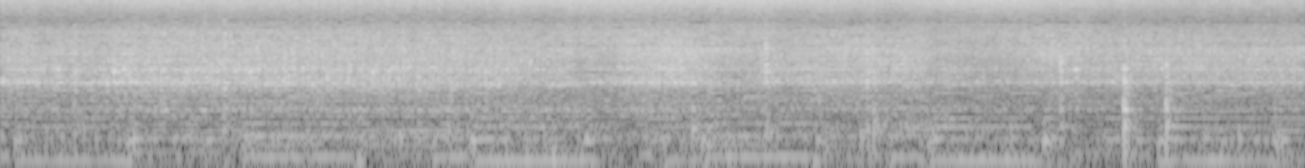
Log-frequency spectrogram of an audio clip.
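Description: Two tomatoes frying in a pot of oil for Pakistani biryani, a steady bright sizzle that holds throughout with occasional soft stirring clinks and scrapes.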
